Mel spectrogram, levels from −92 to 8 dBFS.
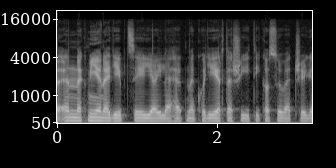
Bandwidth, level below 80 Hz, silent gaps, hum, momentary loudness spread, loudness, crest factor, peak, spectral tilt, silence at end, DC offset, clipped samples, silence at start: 16 kHz; -60 dBFS; none; none; 7 LU; -23 LUFS; 20 dB; -2 dBFS; -5 dB/octave; 0 s; 1%; under 0.1%; 0 s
